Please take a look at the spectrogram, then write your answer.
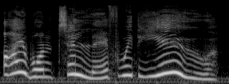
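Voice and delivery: put-on girl begging her teacher; pleading girl. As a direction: beg her teacher earnestly.

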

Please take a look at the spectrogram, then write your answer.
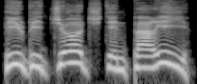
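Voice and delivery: high, projected heckle from a crowd; calling out. A narrator's reading. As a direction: call it out over a crowd. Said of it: "another man called".

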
